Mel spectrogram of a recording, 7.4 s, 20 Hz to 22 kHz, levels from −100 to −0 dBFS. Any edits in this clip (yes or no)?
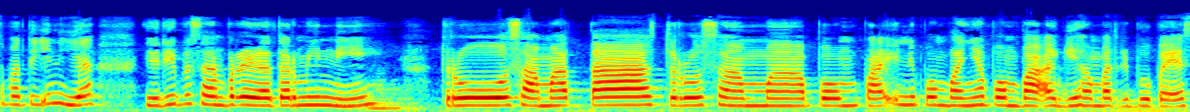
no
